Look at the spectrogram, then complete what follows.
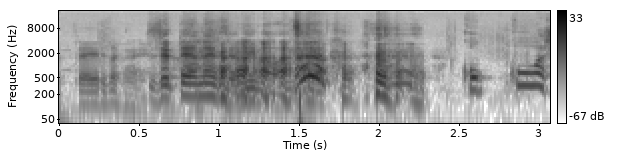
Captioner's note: laughs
